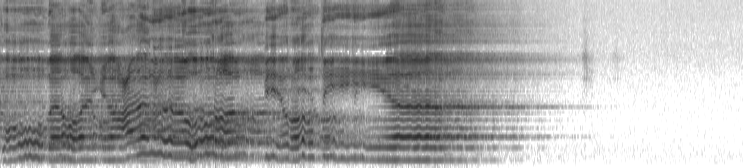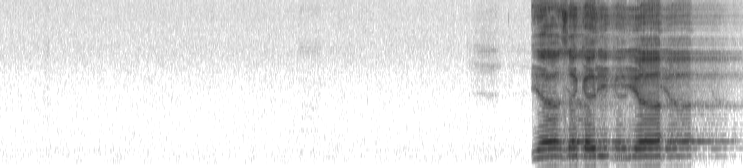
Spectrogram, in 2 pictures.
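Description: A man chants a recitation in a long, melodic, wavering voice through a microphone.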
